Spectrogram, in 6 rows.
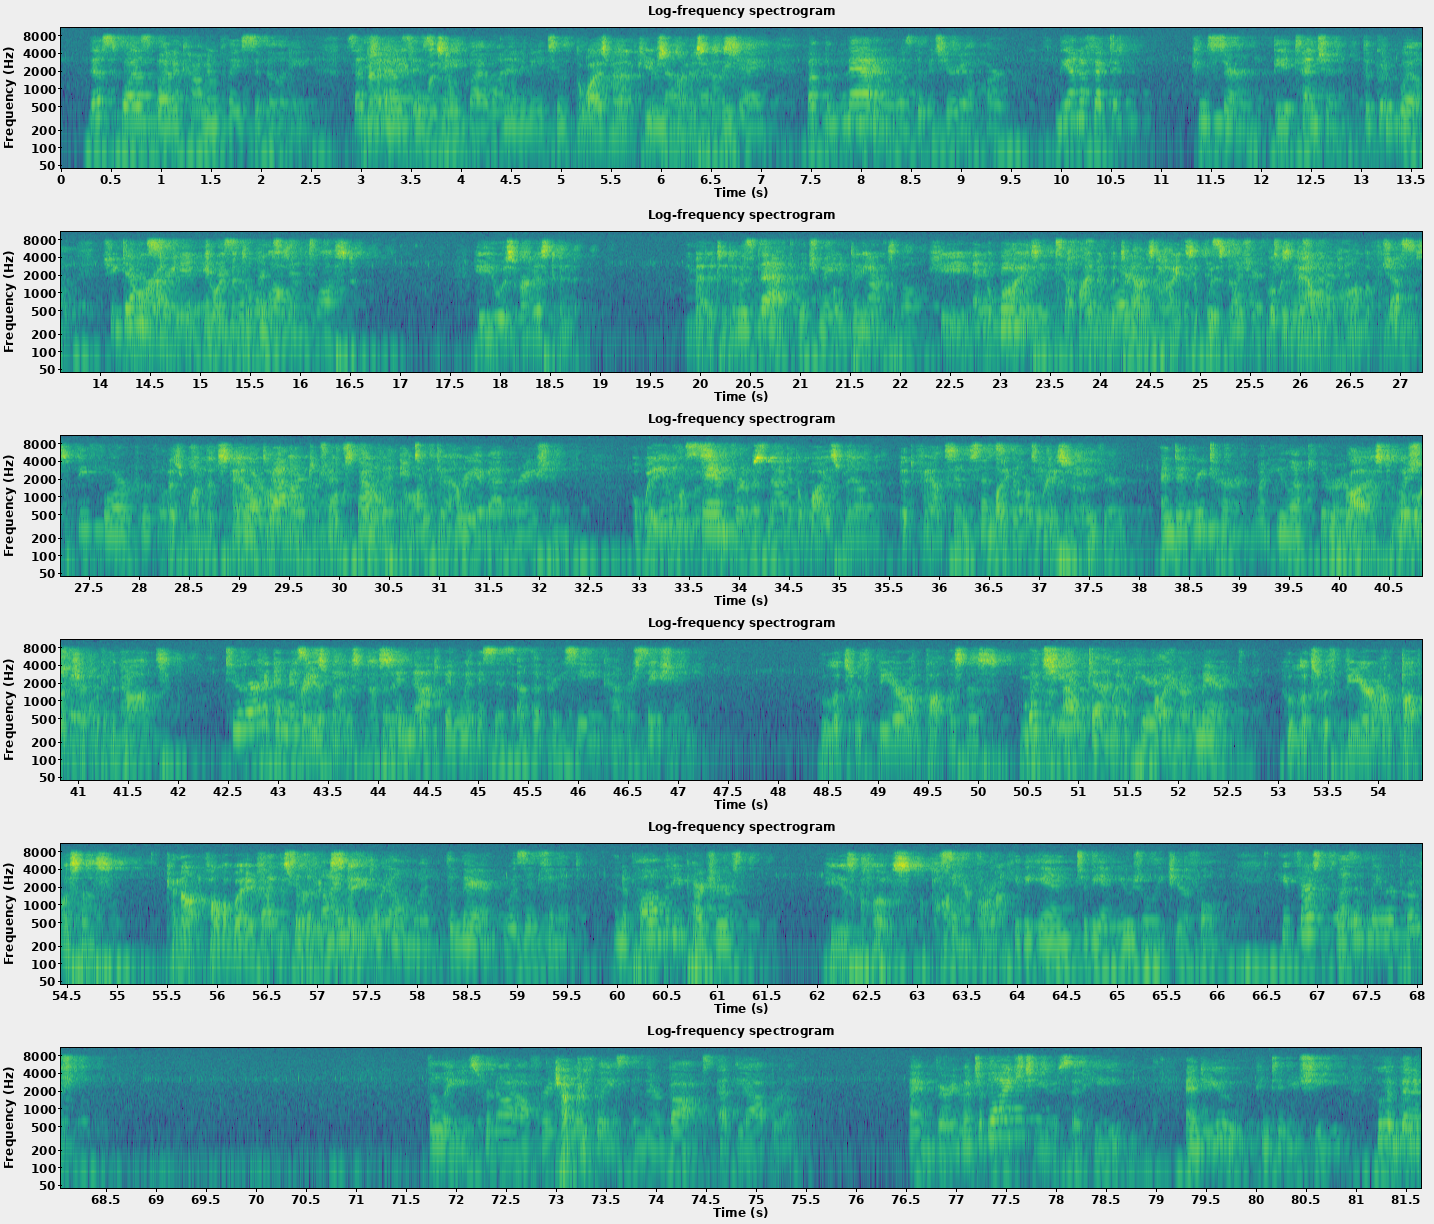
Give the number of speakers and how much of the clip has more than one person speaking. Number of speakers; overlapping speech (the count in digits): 2, about 35%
